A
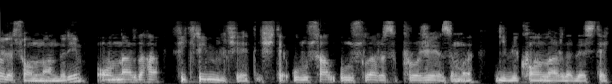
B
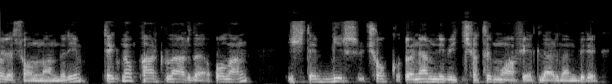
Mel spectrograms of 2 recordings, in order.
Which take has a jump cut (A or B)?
A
